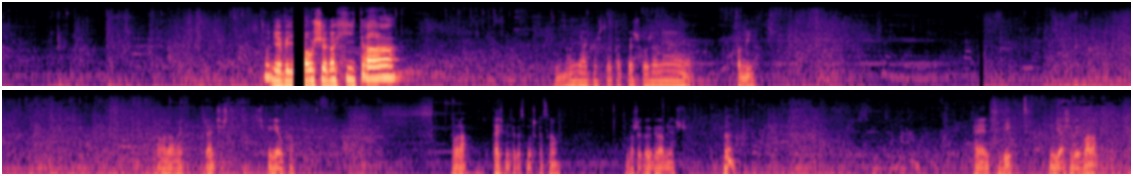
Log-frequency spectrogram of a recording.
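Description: Game spells and hits whoosh and crackle throughout.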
